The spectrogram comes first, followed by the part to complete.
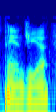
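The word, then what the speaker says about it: Pangaea: Pangia now I told I had the name wrong the other day um it actually is Pangia and it's called that I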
